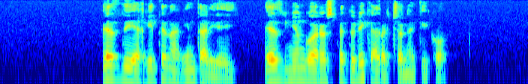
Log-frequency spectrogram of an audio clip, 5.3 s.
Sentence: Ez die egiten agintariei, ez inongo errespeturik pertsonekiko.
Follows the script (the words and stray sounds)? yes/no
yes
